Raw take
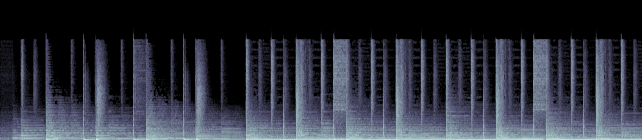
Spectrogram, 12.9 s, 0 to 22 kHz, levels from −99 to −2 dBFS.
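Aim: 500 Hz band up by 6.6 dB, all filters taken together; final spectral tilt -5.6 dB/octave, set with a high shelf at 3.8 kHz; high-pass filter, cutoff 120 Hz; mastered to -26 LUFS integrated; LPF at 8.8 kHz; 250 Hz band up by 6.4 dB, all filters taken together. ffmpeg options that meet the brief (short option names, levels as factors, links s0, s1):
-af "highpass=120,lowpass=8800,equalizer=f=250:t=o:g=7,equalizer=f=500:t=o:g=6,highshelf=f=3800:g=6,volume=0.75"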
